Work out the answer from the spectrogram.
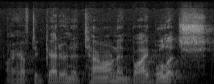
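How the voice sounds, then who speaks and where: A man's voice: fairly high pitch, fairly quick, natural voice. A man playing a flustered, sheepish masked cowboy hero in an old-time radio comedy, earnest and exasperated. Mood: fretful.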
